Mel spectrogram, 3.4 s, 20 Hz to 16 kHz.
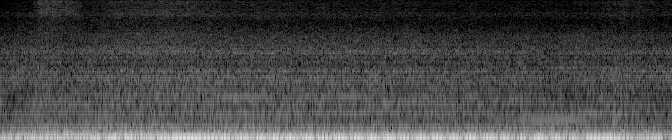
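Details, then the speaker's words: Porsche 996 C4 after clutch repair, with the faulty release bearing identified as the problem: low steady engine rumble as reverse engages and the car rolls back, clutch taking up smoothly with no judder or chatter. "moving back you see it so yep this clutch is working properly you sorted out the problem the problem was the actual release bearing"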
